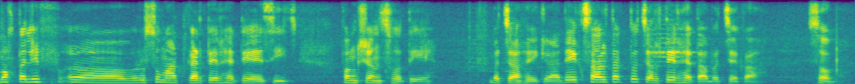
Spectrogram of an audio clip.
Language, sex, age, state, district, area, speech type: Urdu, female, 60+, Telangana, Hyderabad, urban, spontaneous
